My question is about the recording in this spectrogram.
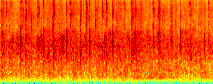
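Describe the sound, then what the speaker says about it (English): An audience claps for an all-female panel at a construction law conference, steady dense applause sustained from start to finish at moderate level with no voices standing out. "a hand of applause for our all-female panel"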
